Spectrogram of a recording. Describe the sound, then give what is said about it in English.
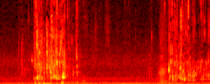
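Tea being poured out of a cup in two short splashy bursts, a brief trickling gush, a pause, then another quick pour, moderately quiet with no one speaking. “I've poured it into her brain.”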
